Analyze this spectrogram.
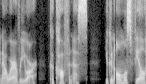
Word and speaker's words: cacophonous: It sounds like ka-ka-fa-ni for the noun, and for the adjective form we're focusing on today, it's ka-ka-fa-nus. Actually, try saying it out loud right now wherever you are. Cacophonous.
